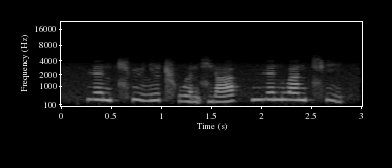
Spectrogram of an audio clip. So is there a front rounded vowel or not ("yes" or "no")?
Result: yes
